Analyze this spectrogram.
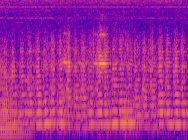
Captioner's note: brakes screeching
